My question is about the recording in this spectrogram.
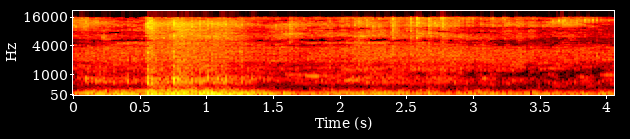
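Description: Police motorcycle engine starting up to pull away: a loud low rumble that comes in suddenly, is loudest about a second in, then settles to a steady rumble.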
